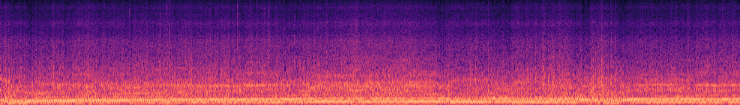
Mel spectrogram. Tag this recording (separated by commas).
Motor vehicle (road), Vehicle, Car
